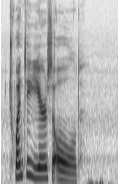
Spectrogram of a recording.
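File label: "twenty years old", English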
